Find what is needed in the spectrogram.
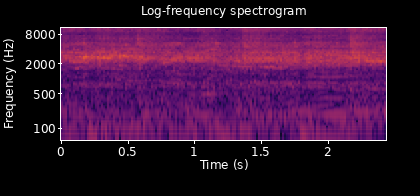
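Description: Heavy metal band playing live: distorted electric guitars, bass and drums at full volume.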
